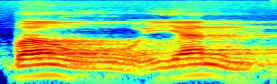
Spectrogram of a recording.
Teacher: ada huruf ghain ya, dia tidak dipantulkan. Baghyan tidak boleh baghyan.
